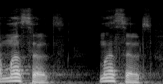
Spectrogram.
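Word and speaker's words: muscles: जैसे सीजर्स, देखिए English word में एस और सी एक साथ आए हैं, इसलिए सी का उच्चारण नहीं हुआ है, सीजर्स। उसी तरह मसल्स, उसी तरह फैसिनेट, एसेंट, देखिए सभी इंग्लिश वर्ड्स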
